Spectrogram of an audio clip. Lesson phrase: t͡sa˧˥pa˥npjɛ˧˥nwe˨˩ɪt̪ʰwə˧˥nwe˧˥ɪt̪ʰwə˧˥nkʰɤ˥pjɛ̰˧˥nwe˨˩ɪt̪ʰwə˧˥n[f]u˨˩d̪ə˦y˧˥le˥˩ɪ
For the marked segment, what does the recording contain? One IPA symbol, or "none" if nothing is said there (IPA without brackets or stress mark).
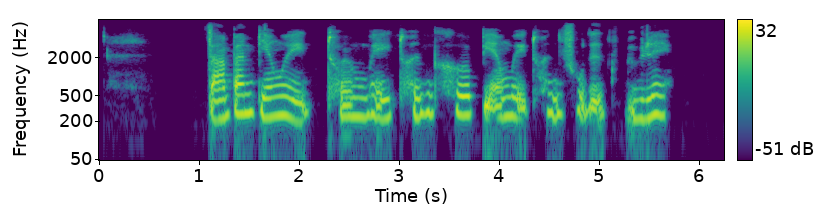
ʂ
